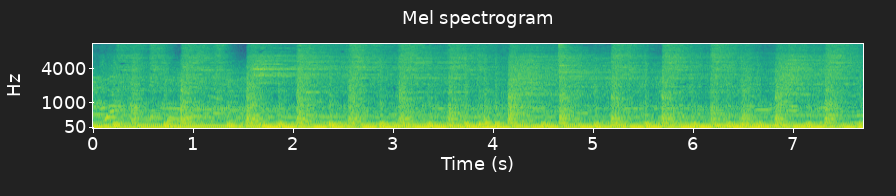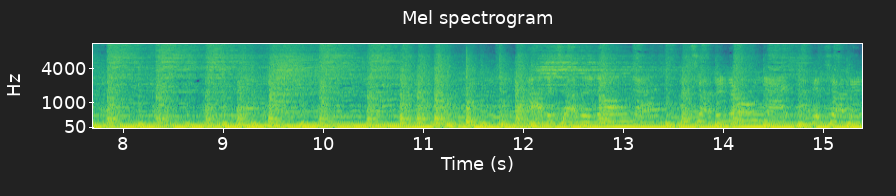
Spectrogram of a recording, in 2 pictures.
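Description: Rock band playing live: a drum kit with bass drum and snare, bass guitar and electric guitar, playing steadily together.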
